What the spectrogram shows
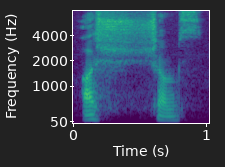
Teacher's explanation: the al is written, it becomes silent, and the sound of sheen is doubled. So it's ash-shams, so 2 times. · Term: silent lam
